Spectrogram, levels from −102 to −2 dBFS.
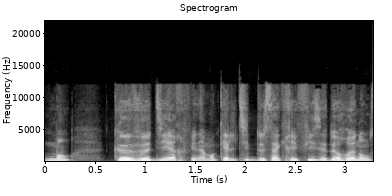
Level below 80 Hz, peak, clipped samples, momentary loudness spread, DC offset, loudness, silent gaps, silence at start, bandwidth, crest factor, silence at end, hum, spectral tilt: -60 dBFS; 0 dBFS; under 0.1%; 9 LU; under 0.1%; -16 LUFS; none; 0 s; 12.5 kHz; 14 dB; 0 s; none; -6.5 dB/octave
